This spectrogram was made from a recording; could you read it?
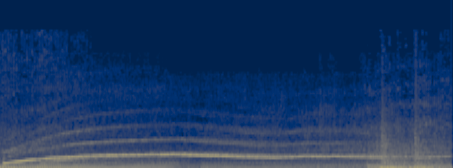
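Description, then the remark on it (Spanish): Ambulance sirens wail loudly and steadily before dawn as ambulances head to a house in South Africa, the tone sweeping up and holding high, with a low traffic rumble underneath and a brief burst of noise near the end. “Aquella madrugada sonaban las sirenas de las ambulancias que acudieron a la casa de una de las parejas más famosas de Sudáfrica.”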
